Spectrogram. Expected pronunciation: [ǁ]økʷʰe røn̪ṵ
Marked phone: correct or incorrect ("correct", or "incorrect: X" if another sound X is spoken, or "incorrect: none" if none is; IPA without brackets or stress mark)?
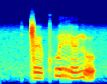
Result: incorrect: ǀ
